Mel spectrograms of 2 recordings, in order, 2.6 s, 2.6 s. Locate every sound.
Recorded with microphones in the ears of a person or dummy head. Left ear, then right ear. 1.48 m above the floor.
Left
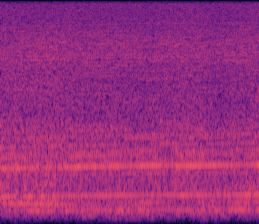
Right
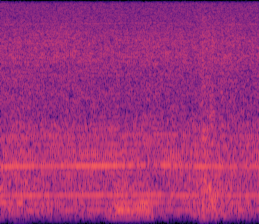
Only background noise.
